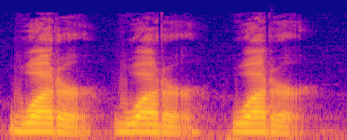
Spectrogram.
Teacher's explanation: the t here is now coming between two vowel sounds and I'm making that a flap T sound which sounds like the D between vowels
